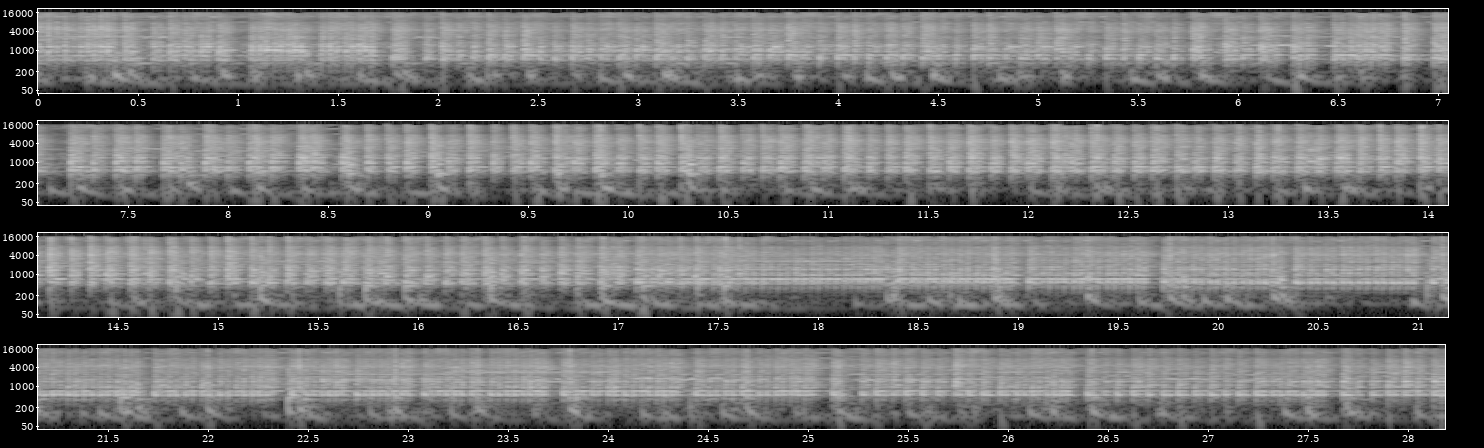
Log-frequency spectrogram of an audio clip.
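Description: Loud live band music from a Bengali bajna party: rapid, dense drumming on snare-type side drums under a steady held melody.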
